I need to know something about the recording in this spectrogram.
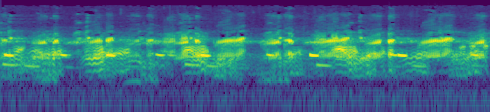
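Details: A dense chorus of frogs croaking, many overlapping harsh, pulsed calls in bursts with brief lulls, plus short whistled tones scattered through the mass of sound.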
